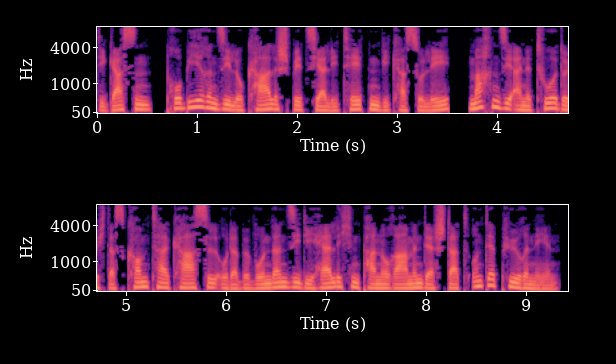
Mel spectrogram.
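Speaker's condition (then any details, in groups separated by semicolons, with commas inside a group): No condition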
